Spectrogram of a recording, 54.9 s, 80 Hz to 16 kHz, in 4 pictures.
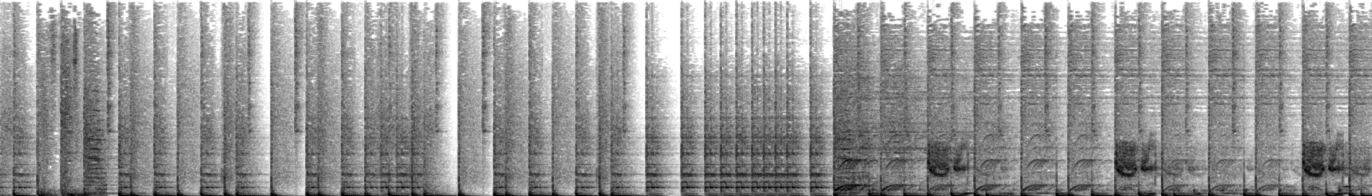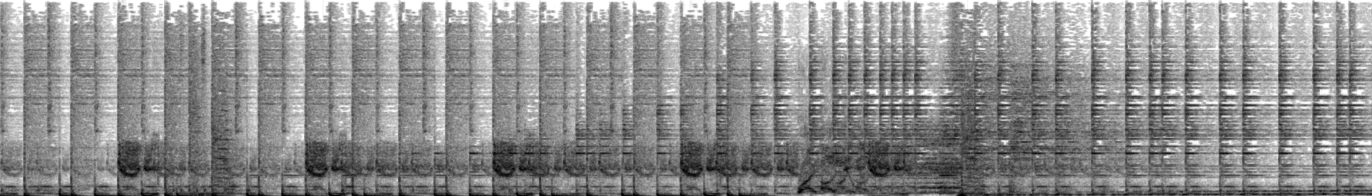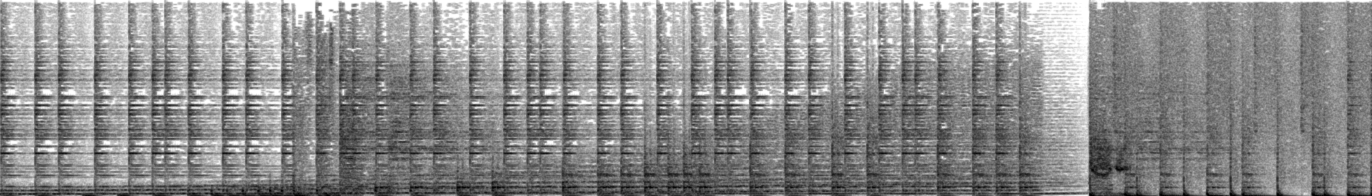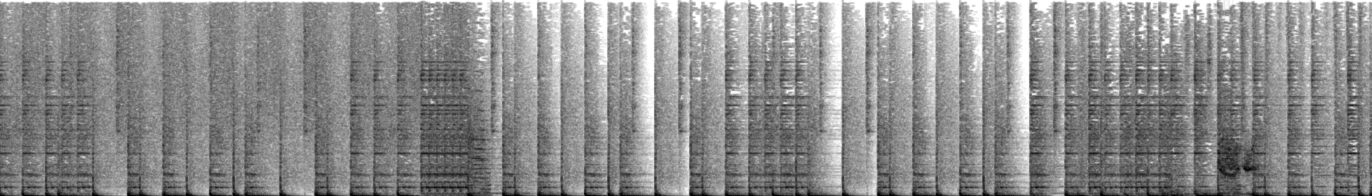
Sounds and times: Music: 0:00.0 - 0:54.8.

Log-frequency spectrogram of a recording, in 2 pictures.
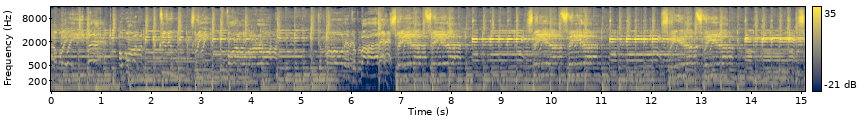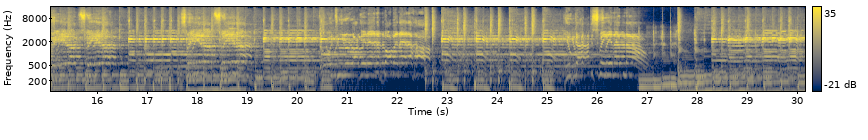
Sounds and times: Music: 0:00.0 - 0:30.1.

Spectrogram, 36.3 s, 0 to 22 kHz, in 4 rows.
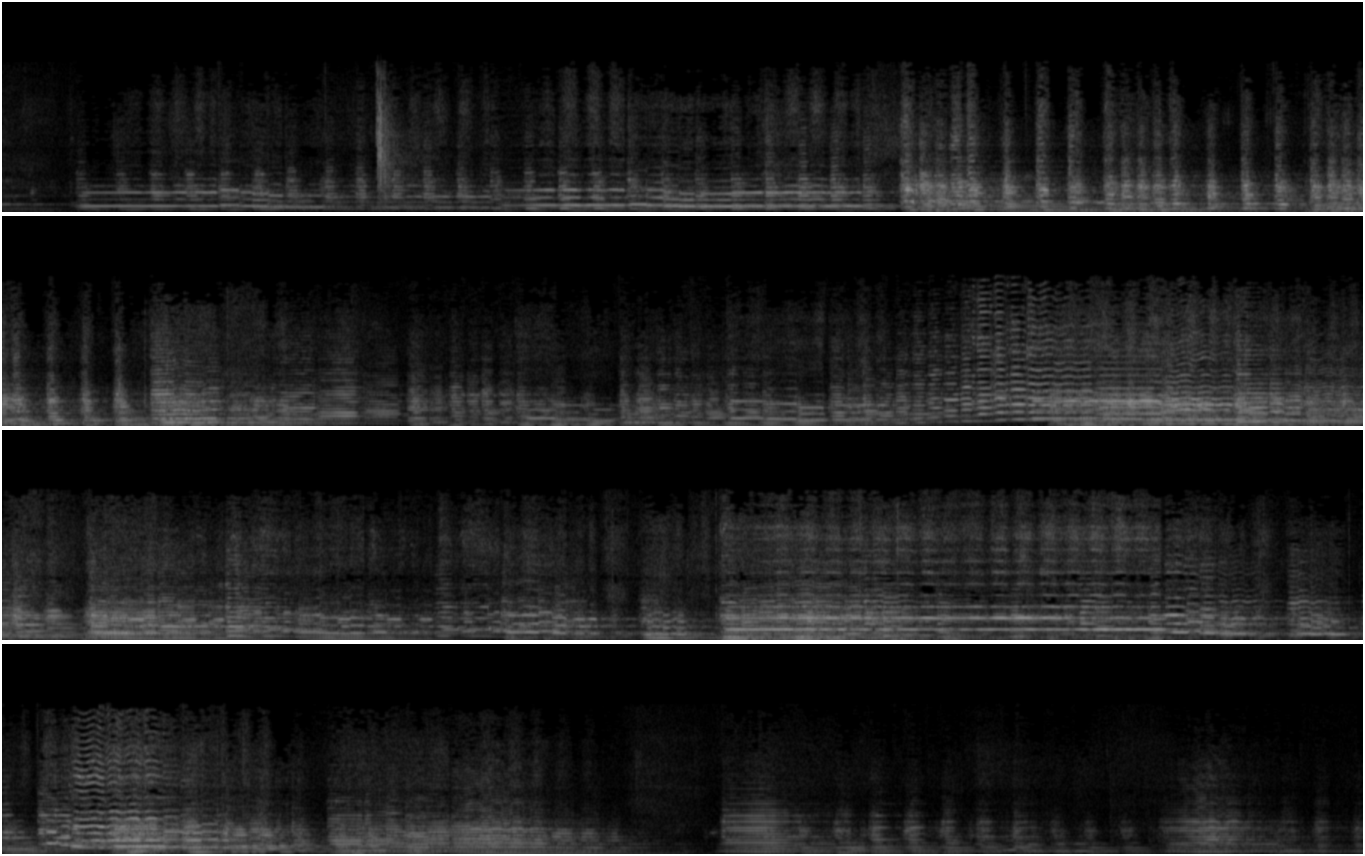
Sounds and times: Violin, fiddle: 0:00.0 - 0:36.2.

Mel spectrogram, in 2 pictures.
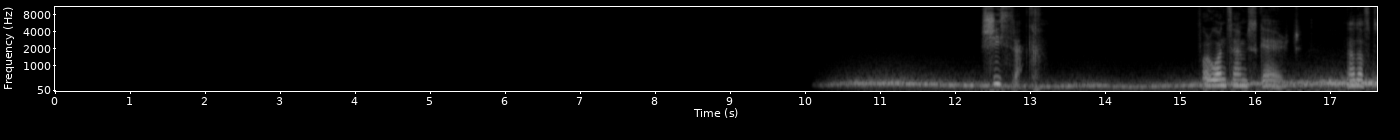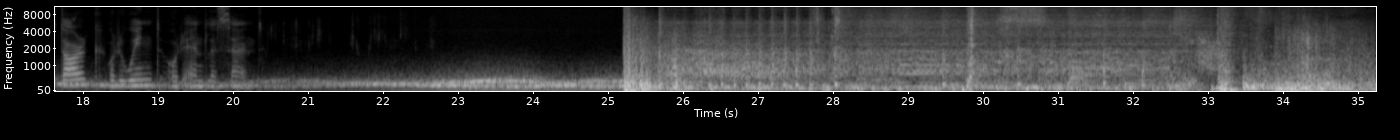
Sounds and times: Speech: 0:12.4 - 0:13.2, 0:15.3 - 0:16.6, 0:17.2 - 0:20.4
Music: 0:25.7 - 0:33.2.

